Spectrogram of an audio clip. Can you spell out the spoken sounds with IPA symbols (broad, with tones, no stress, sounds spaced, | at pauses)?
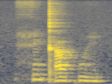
h ĩ˦ kʼ ã˨ kʷ i˨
